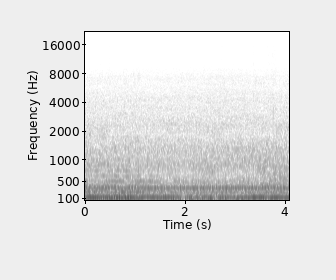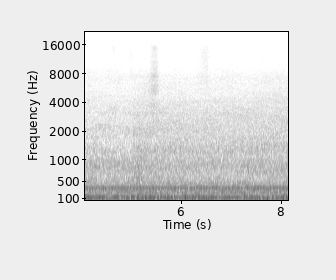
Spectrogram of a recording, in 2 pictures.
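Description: Motor vehicle engine idling: a steady, even low hum.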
